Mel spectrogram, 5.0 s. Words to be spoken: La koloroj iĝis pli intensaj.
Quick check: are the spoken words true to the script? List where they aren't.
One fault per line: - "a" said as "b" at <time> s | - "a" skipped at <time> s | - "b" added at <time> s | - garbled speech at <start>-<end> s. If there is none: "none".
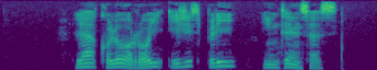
none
